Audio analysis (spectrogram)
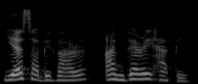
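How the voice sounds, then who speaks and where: A woman's voice: medium pitch, fairly quick, natural voice. A woman playing a sweet, thoughtful young village bride-to-be in a radio drama. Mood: happy. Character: young village bride-to-be, sweet but anxious about progress.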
